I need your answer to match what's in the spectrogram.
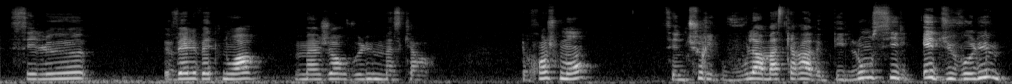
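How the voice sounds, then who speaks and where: A woman's voice: a little high, a little slow, a little hiss or hum. A young woman chatting casually through a makeup haul, enthusiastic and blunt, often repeating words and dropping the odd swear. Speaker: beauty vlogger.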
